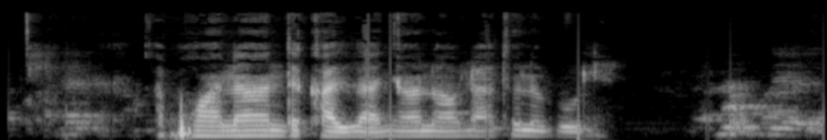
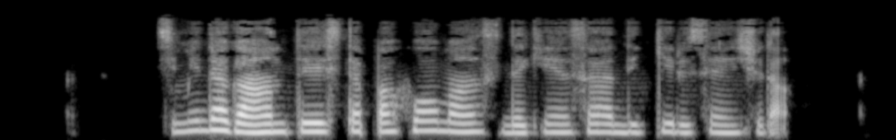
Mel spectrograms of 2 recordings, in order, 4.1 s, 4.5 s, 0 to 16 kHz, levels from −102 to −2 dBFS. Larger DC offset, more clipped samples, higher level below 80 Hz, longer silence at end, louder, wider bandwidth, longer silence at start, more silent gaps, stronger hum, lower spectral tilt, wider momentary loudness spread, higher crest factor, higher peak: neither; neither; first, -66 dBFS vs -74 dBFS; second, 0 s vs 0.55 s; second, -32 LUFS vs -22 LUFS; first, 11.5 kHz vs 9.8 kHz; second, 0.3 s vs 0.8 s; neither; neither; first, -7.5 dB/octave vs -5 dB/octave; first, 24 LU vs 13 LU; about the same, 22 dB vs 20 dB; second, -12 dBFS vs -2 dBFS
